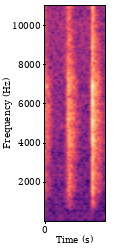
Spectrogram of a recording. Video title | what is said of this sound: [미뇽니트] Ep.34 아니다 싶을 때는 빠르게 태세전환하는 뜨개작가, 뜨개로그, 뜨개팟캐스트 | 이게 조금 더 무게감이 있으니까 둔탁한 소리가 나고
